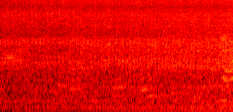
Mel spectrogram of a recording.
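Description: Faint background voices over a low, steady rumble.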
